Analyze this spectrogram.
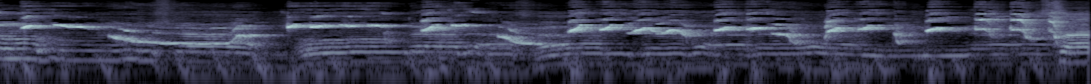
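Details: A singing Dachshund howls in long, wavering, sliding notes, rising and dipping repeatedly over eight seconds, with a steady low musical tone and soft rhythmic accompaniment underneath.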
